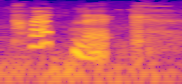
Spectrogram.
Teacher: We do tend to lose that middle syllable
